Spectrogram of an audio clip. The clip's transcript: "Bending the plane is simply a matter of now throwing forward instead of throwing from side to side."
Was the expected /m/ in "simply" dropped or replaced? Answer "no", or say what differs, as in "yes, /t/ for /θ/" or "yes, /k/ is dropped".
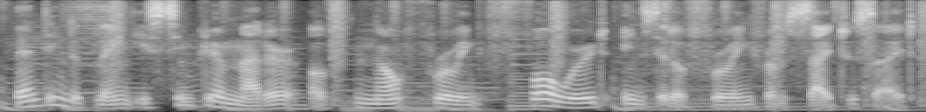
no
